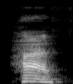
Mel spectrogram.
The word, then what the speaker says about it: half: Remember the LF makes the sound of f. Yeah. So, what's this word? H have half.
